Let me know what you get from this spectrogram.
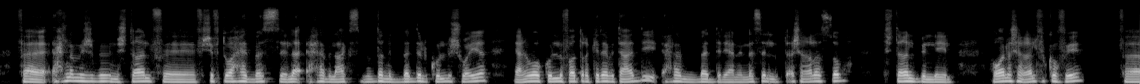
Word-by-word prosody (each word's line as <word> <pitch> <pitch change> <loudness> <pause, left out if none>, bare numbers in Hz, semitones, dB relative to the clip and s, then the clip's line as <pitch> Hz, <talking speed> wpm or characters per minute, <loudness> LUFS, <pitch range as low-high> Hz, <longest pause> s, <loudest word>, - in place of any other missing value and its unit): فإحنا 130 +6 +1
مش 150 -3 +2
بنشتغل 140 0 +1
في 115 -4 0
في 125 +6 -4
Shift 140 - -17
واحد 135 -2 +3
بس 130 0 -2
لأ، 125 +1 0
إحنا 140 +1 -2
بالعكس 125 +1 -3
بنفضل 130 +3 0
نتبدِّل 130 +4 +1
كل 130 +1 -1
شوية، 140 +5 0 0.2
يعني 115 +3 0
هو 145 0 +6
كل 140 0 +2
فترة 135 +1 +1
كده 145 0 +2
بتعدّي 140 +7 -1
إحنا 140 +2 0
بنتبدِّل، 115 -2 -2
يعني 110 0 -2
الناس 125 +4 -4
اللي 130 -4 0
بتبقى 125 - -5
شغّالة 130 +2 0
الصبح 155 +3 -1 0.3
تشتغل 140 0 +3
بالليل. 115 -3 0 0.4
هو 130 +2 +5
أنا 150 - +4
شغّال 140 -3 +1
في 145 0 -11
كافيه، 145 +5 +1 0.3
ف - - -7
135 Hz, 195 wpm, -22 LUFS, 125-145 Hz, 0.4 s, هو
